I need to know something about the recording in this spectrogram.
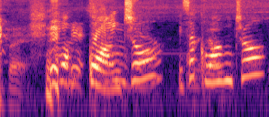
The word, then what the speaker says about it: Guangzhou: I don't really necessarily know the pronunciation, but Guangzhou? Is that Guangzhou?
